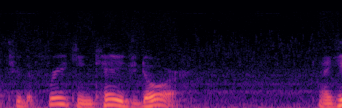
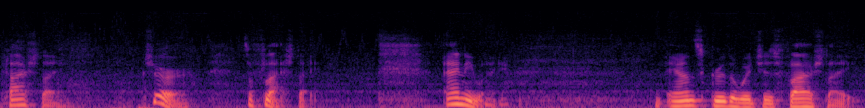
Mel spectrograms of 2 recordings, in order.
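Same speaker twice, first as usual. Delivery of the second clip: ordinary delivery, nothing marked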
